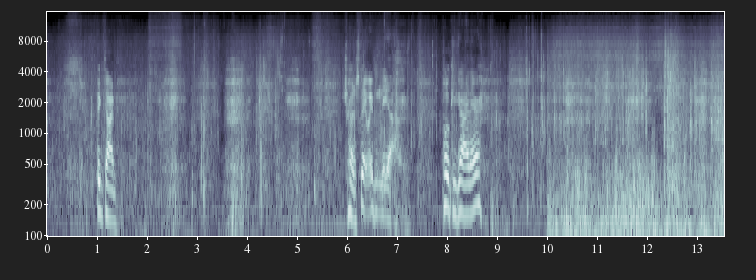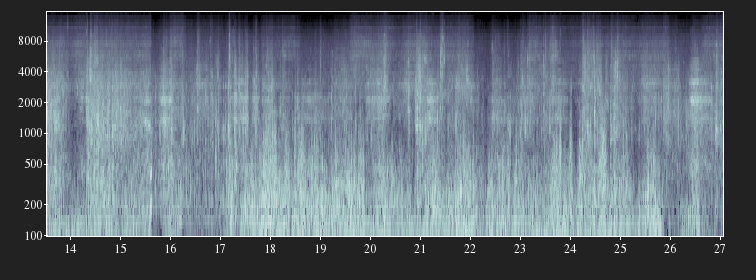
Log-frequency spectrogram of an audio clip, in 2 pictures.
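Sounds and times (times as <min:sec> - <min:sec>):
wind buffeting microphone: 0:08.6 - 0:27.0.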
